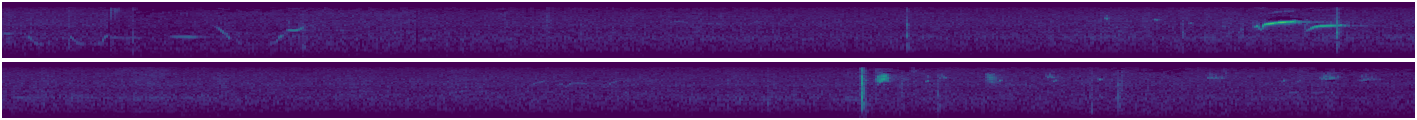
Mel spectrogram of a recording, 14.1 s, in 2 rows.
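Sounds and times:
weebill singing ticking notes and warbled phrases: 0.0 - 1.7, 5.5 - 6.8, 11.4 - 14.0.

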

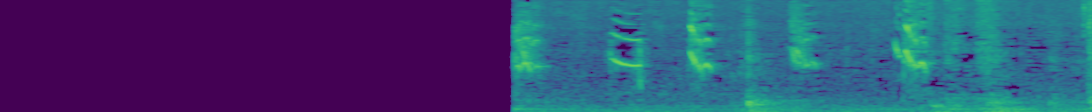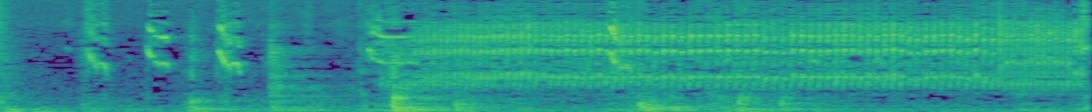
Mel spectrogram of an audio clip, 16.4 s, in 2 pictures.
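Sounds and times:
Belgian Harz Roller canary song with rolling tours and trills: 3.9 - 16.3.

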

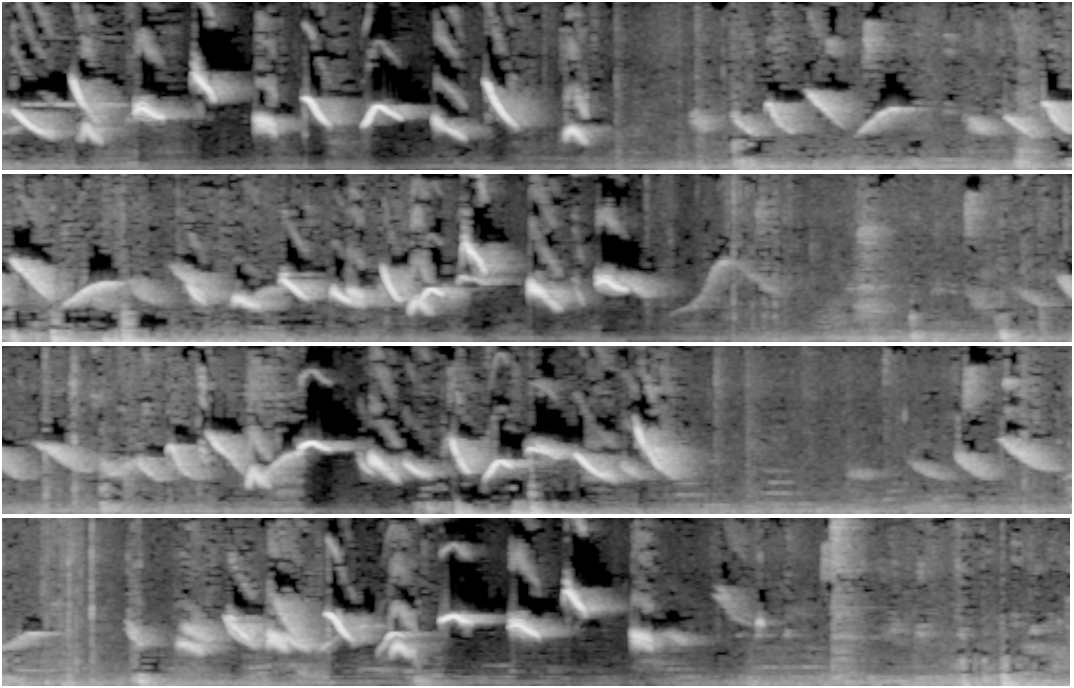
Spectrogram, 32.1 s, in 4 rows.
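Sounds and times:
Green-winged saltator whistling song: 0.0 - 4.5, 5.2 - 13.7, 15.8 - 21.3, 22.5 - 29.9
low thumps: 8.3 - 11.2, 19.4 - 22.6.

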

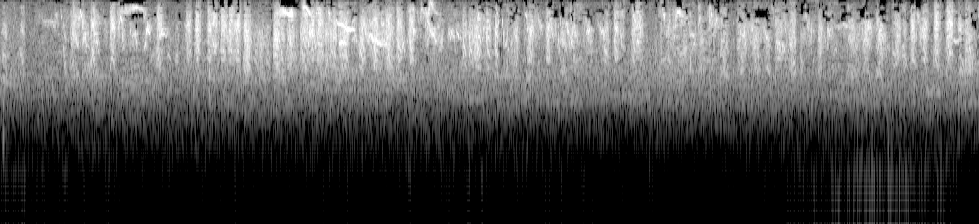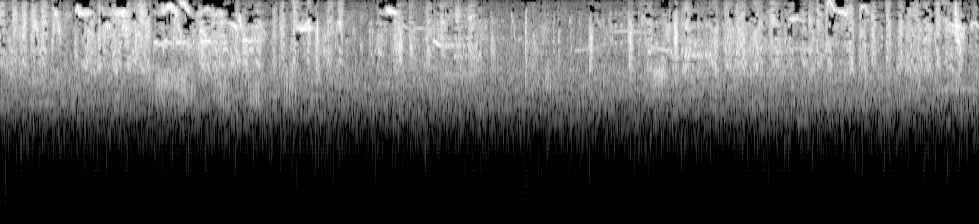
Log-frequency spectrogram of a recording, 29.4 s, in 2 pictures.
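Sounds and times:
Red-billed quelea song of rapid buzzy and squeaky notes: 0.0 - 29.3.

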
